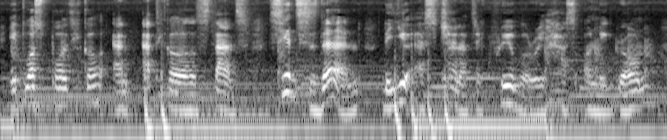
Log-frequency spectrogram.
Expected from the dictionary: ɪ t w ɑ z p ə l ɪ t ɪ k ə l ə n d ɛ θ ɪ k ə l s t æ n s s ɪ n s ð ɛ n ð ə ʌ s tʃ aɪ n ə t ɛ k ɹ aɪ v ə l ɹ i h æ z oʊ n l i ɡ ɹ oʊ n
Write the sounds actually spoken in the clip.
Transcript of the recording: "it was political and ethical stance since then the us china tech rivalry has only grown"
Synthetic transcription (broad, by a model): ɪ t w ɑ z p ə l ɪ t ɪ k ə l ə n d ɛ t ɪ k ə l s t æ n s s ɪ n s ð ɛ n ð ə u s tʃ aɪ n ə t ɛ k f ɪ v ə ɹ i h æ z oʊ n l i ɡ ɹ oʊ n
